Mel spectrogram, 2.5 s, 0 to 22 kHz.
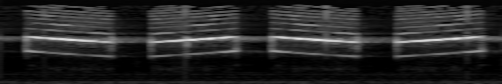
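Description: A firefighter's PASS motion sensor sounds its warning after about 5 seconds of the wearer not moving: four loud, shrill electronic beeps in a steady repeating pattern, each about half a second long with short gaps between, and no voices.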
